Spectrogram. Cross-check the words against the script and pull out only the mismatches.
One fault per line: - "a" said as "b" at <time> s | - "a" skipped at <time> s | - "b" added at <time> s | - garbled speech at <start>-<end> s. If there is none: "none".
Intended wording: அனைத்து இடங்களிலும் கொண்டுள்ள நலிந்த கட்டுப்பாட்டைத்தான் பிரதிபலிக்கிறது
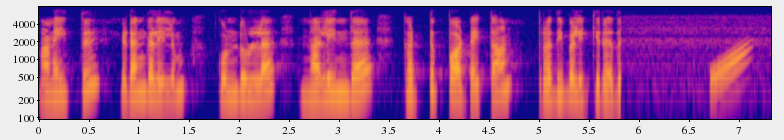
none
